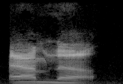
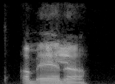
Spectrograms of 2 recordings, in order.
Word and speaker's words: Amana: And Amna. – Amana.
